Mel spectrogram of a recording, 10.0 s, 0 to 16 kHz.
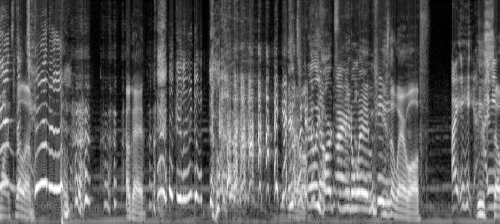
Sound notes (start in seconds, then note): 4.2 laughing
